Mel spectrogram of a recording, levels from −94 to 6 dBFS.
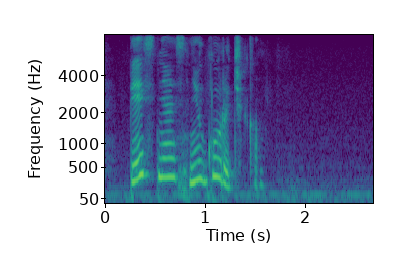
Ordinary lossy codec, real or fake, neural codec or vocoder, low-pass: none; real; none; none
